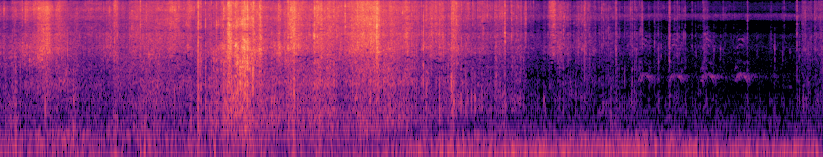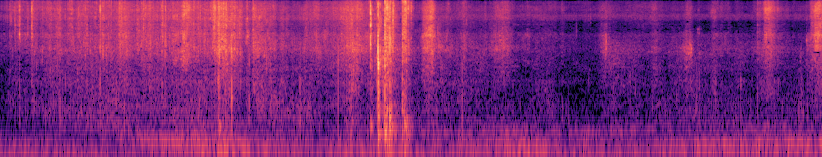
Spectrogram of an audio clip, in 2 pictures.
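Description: Footsteps crunching through dry leaf litter and brushing past twigs and holly, in scattered crackles with one sharper crunch about three-quarters of the way through.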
